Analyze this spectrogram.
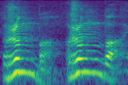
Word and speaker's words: rumbo: 룸보. 이 스페인의 R 발음은 떨어야 된다. 룸보예요.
